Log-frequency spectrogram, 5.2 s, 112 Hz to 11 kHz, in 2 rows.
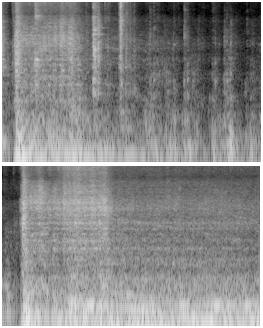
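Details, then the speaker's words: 1967 Mustang, sat unrun for about 20 years, revived a year earlier and fitted with a new oil pump, cold start after pumping the gas: keys rattle, engine cranks and catches into an uneven, lumpy idle, running rough when first started; cause not confirmed. "sounds good she runs a little rough when you first s"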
